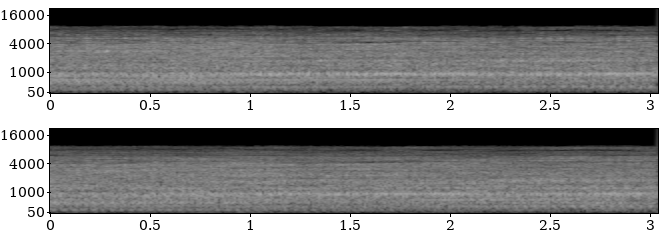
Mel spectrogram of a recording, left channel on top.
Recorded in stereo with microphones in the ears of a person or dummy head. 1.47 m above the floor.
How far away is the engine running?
About 3 m.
